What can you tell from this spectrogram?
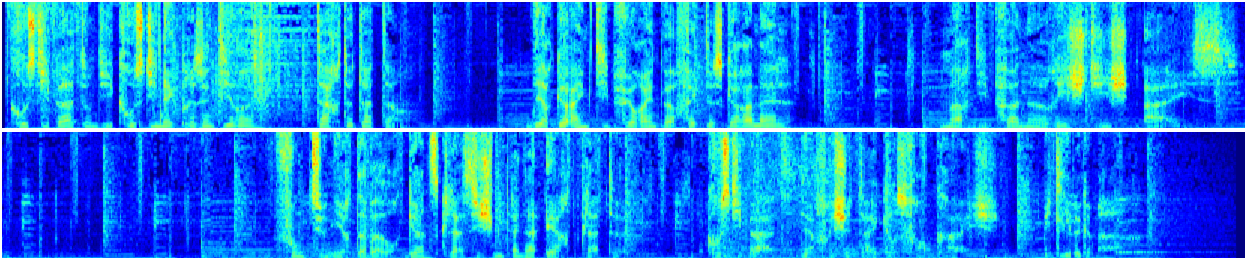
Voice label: Franzoesisch Akzent SEXY Werbung; Croustipate

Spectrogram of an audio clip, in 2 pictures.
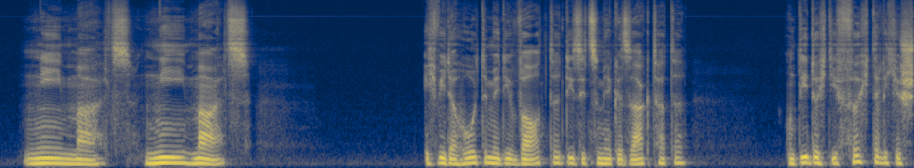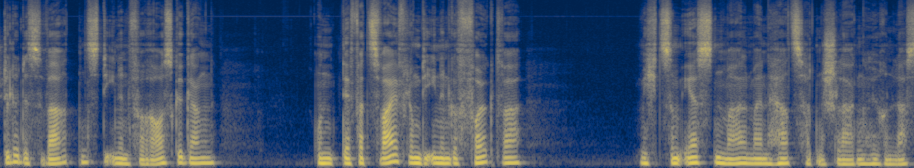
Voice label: Hoerbuch; Proust; Bewusstsein

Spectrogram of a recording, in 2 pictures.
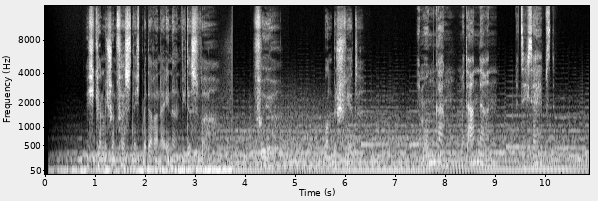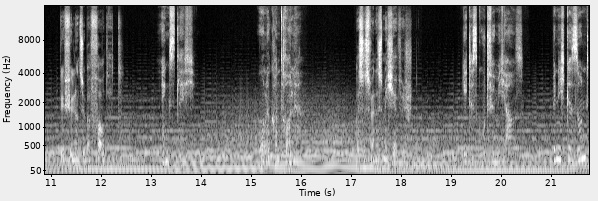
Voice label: MELANCHOLISCH

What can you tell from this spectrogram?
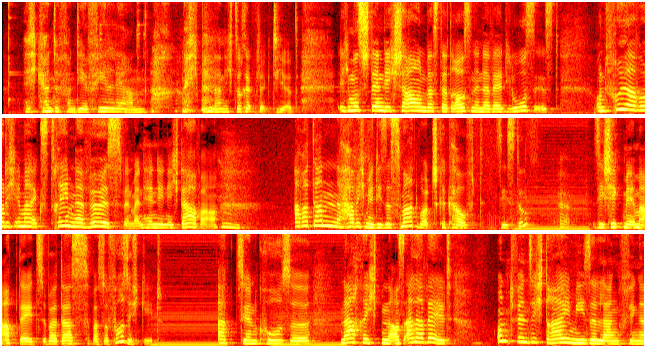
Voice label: Hörspiel; TKKG; Das verfluchte Osterei

